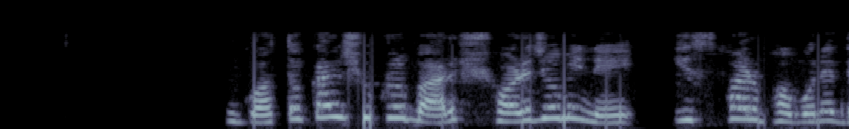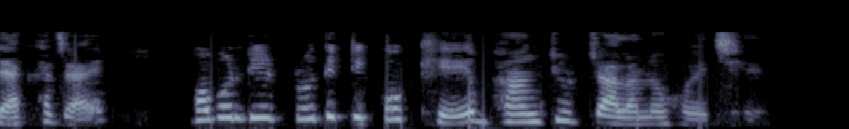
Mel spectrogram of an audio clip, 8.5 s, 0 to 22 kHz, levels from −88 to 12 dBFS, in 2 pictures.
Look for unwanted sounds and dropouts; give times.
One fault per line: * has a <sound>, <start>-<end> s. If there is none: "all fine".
all fine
